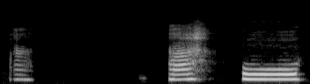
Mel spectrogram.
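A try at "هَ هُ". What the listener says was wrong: Kalau anti terputus. Ha, hu berasa nggak anti diputus, Mbak? Tapi Ana yakin anti nggak apa napasnya tuh nggak pendek. Coba diusahakin ya, diusahain. Tapi ini agak temponya nggak agak cepet nggak apa-apa. Misalnya anti maksudnya nggak terlalu panjang napasnya.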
